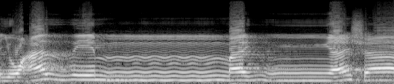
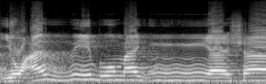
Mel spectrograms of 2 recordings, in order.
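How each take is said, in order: First: The b sound merges into the following m. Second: The b sound is kept clear before the m. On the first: This follows the reading tradition that uses major assimilation. "imam Susi, ntar membaca" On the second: This follows the reading tradition that has no major assimilation. "jadi tetap dibaca idhar"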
